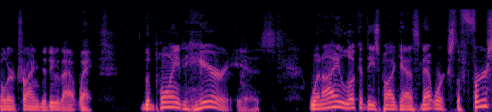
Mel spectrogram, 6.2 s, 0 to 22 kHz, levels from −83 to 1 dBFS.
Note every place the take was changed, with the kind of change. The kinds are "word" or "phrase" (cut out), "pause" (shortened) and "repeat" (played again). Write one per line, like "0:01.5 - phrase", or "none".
none

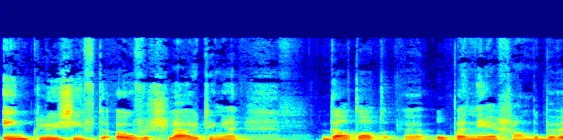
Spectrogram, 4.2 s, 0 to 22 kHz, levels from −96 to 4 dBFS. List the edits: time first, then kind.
0:03.0 - word

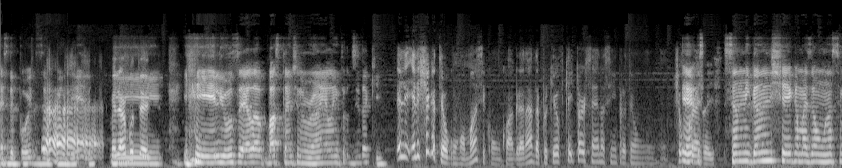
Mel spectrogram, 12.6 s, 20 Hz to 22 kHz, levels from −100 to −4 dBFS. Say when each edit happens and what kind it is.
0:10.5 - word

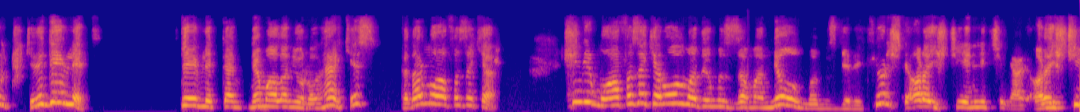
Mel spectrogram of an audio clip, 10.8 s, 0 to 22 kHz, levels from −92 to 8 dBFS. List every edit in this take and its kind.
0:04.0 - word

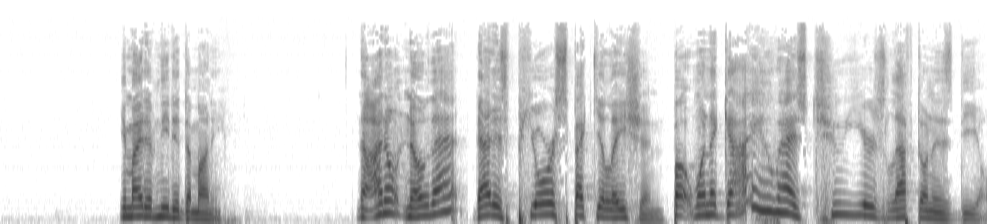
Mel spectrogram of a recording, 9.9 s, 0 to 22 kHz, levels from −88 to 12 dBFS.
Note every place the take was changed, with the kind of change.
0:04.7 - pause
0:06.7 - pause

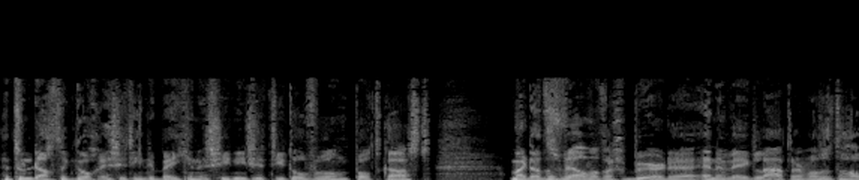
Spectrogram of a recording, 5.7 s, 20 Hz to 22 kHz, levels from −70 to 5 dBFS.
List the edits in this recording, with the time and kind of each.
none

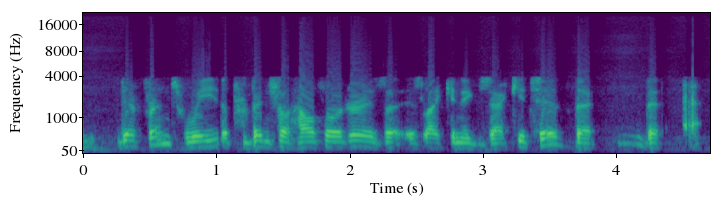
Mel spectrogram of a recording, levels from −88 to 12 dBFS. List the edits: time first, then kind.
0:01.0 - word

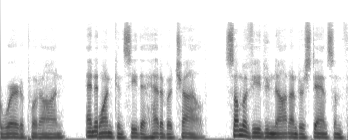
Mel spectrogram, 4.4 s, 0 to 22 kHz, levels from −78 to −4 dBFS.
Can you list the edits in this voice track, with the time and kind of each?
0:01.2 - phrase

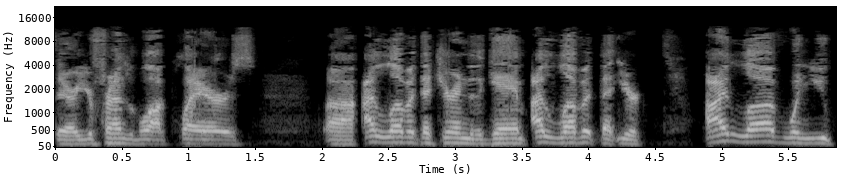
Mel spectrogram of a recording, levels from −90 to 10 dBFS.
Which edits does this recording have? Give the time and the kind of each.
none

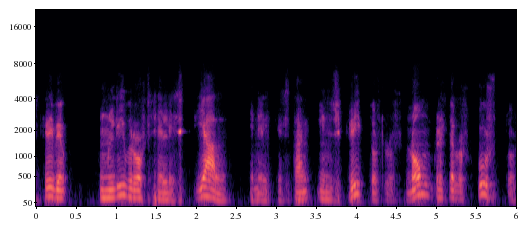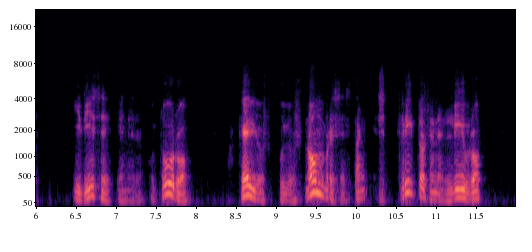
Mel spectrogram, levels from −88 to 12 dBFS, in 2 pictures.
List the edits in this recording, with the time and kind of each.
none

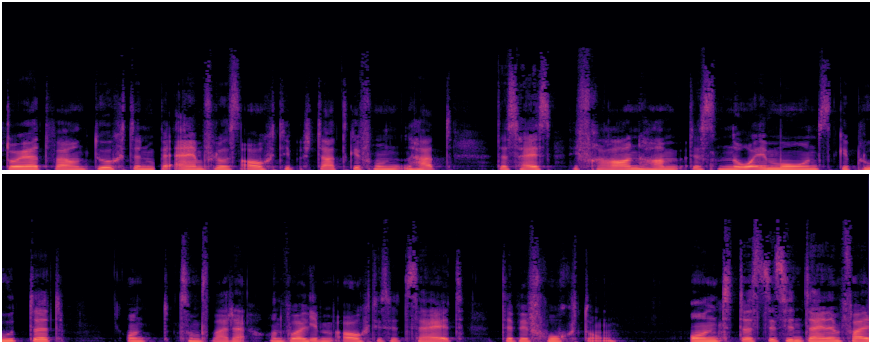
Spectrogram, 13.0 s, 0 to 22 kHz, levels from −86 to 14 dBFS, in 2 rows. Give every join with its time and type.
0:01.1 - word
0:01.8 - word
0:02.2 - word
0:04.1 - word
0:05.1 - word
0:08.0 - word
0:08.3 - word
0:08.8 - word

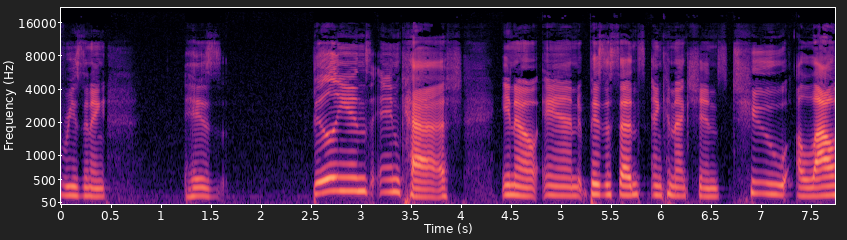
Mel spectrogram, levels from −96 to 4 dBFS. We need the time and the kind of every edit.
none

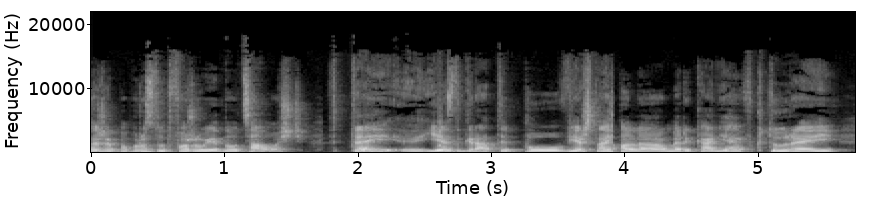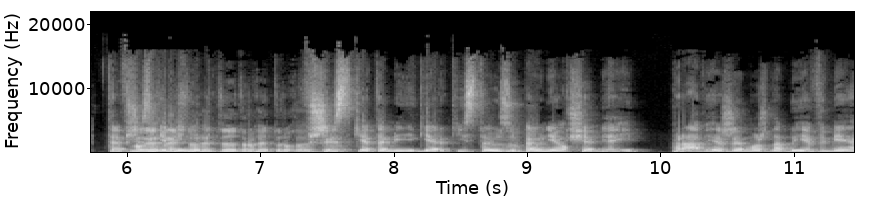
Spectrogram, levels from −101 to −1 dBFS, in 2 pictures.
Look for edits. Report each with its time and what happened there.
0:01.7 - pause
0:03.9 - word
0:05.7 - pause
0:09.3 - word
0:10.0 - pause

